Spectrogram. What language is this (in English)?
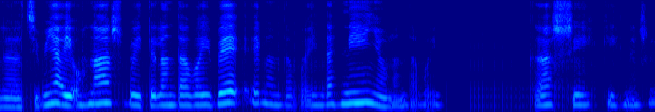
Mitlatongo Mixtec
